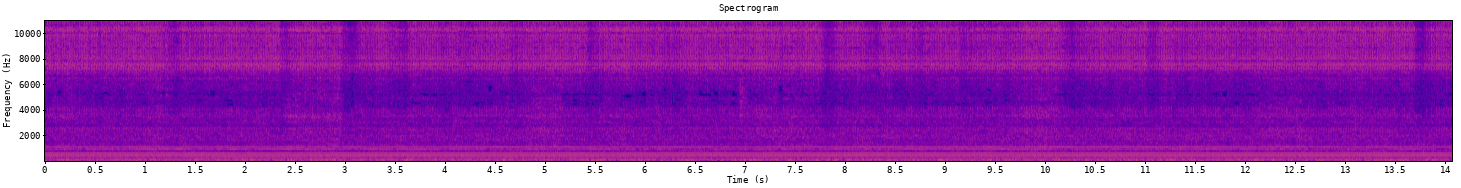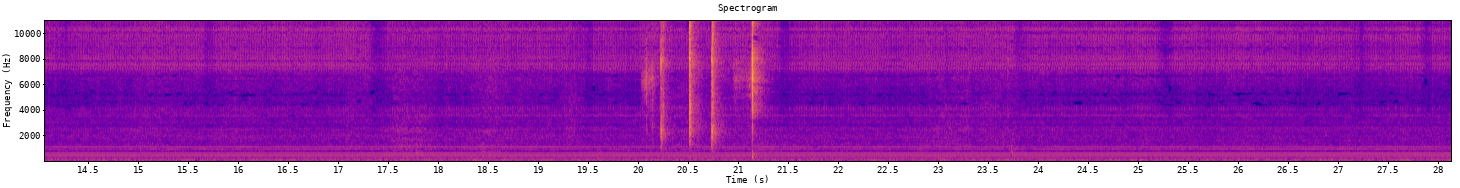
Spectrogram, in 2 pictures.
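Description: Faint steady electrical hum of room tone, broken about twenty seconds in by four quick sharp clicks within about a second.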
